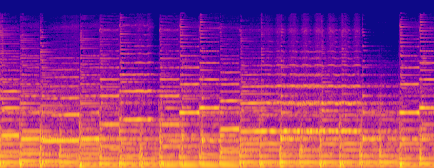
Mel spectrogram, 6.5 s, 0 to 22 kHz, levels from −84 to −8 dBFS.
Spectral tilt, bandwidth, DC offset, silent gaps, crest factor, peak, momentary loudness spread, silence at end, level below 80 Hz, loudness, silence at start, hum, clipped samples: -6 dB/octave; 15.5 kHz; under 0.1%; none; 16 dB; -2 dBFS; 3 LU; 0 s; -26 dBFS; -17 LUFS; 0 s; none; under 0.1%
